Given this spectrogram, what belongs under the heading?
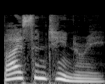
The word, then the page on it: bicentenary: anglais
